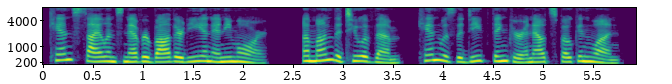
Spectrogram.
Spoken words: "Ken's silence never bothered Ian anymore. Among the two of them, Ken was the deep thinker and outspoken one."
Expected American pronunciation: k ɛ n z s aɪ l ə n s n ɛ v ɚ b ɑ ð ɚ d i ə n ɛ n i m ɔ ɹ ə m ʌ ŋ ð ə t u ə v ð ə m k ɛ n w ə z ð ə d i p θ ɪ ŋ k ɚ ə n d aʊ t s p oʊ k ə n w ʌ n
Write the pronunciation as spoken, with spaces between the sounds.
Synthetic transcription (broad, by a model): k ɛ n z s aɪ l ə n s n ɛ v ɚ b ɑ ð ɚ d i ə n ɛ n i m ɔ ɹ ə m ʌ ŋ ð ə t u ə v ð ə m k ɛ n w ə z ð ə d i p θ ɪ ŋ k ɚ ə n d aʊ t s p oʊ k ə n w ʌ n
